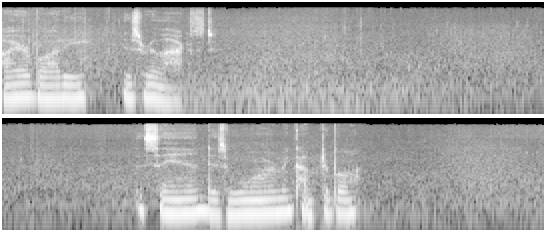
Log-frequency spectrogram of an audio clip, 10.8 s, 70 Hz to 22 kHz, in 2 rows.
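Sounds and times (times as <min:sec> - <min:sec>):
speech: 0:00.0 - 0:02.2, 0:06.8 - 0:09.1
ocean waves washing on shore: 0:00.0 - 0:10.8.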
